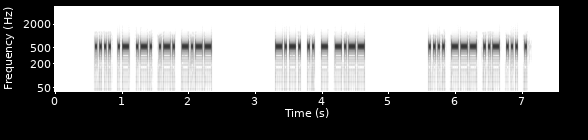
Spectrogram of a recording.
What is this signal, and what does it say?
Morse code, heard as a keyed tone, about 34 wpm, 550 Hz. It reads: HARRY CITY HOUSE
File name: Ultimate Word List / 35WPM Ultimate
